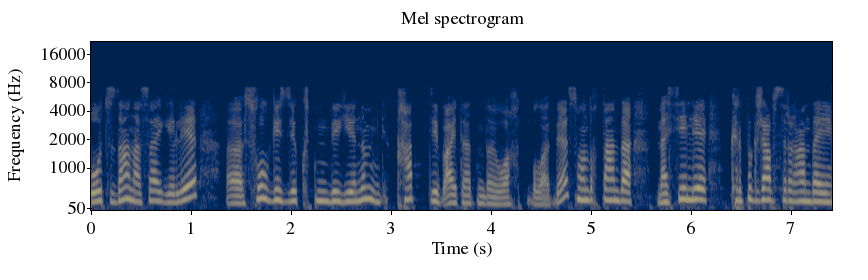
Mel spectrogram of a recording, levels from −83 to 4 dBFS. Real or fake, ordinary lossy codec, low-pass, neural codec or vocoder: real; Opus, 64 kbps; 7.2 kHz; none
